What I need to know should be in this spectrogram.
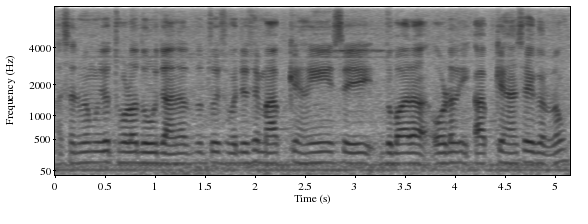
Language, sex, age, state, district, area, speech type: Urdu, male, 18-30, Delhi, Central Delhi, urban, spontaneous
